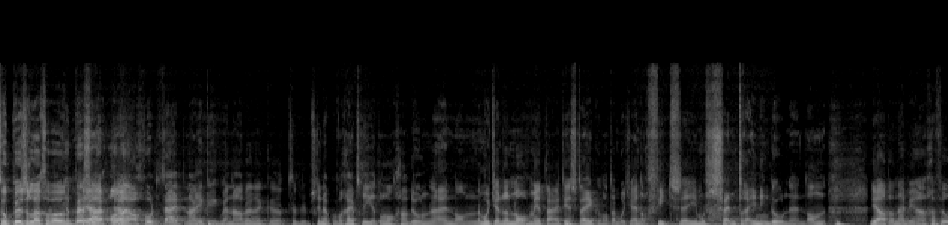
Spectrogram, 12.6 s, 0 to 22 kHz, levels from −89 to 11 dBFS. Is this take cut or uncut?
cut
